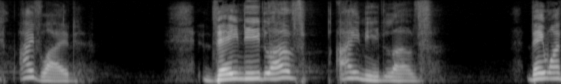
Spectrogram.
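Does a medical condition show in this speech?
No.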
